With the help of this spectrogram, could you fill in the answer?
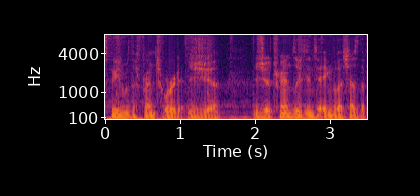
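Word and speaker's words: je: The J sound in French is the soft G sound in English. and J makes a soft G sound whether it comes in the middle of a word like in bonjour or in the beginning of a word like in ja.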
